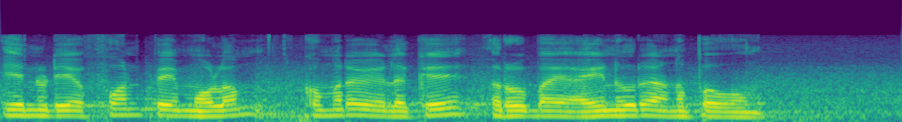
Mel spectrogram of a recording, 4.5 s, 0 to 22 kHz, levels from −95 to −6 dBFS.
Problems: background sounds at intervals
